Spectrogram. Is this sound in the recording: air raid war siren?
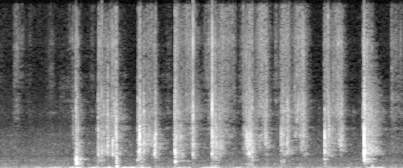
no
